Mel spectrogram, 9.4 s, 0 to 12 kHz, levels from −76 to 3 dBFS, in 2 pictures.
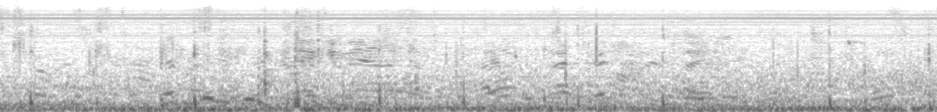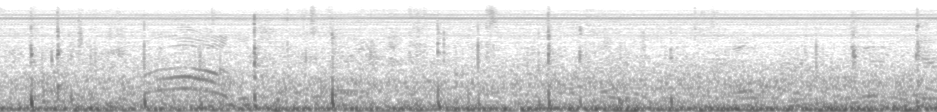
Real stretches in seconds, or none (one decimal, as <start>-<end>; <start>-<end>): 0.0-9.4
